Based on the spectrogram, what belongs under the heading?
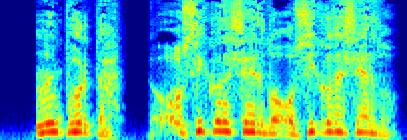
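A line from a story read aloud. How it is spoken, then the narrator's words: Panting. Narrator (Spanish): jadeó Harry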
